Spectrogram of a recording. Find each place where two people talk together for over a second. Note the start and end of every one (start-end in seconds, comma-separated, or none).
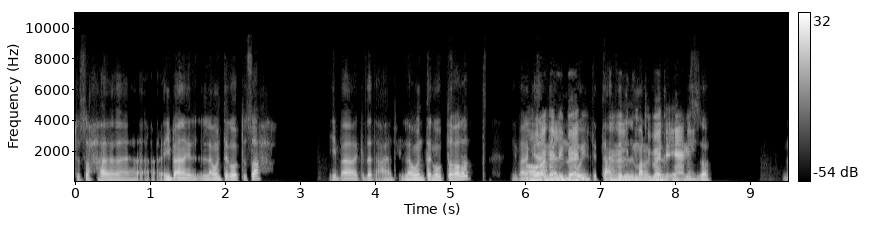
6.0-8.3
